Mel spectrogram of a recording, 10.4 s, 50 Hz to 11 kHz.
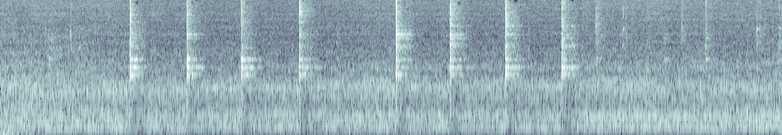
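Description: Hand hammer striking a welding-hot layered steel billet on an anvil: about nine evenly spaced blows, one every 0.7 seconds or so, starting a couple of seconds in and stopping well before the end. These are the first blows of a forge weld, setting the fluxed layers of 1084 and 15N20 together. A steady hum runs underneath.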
